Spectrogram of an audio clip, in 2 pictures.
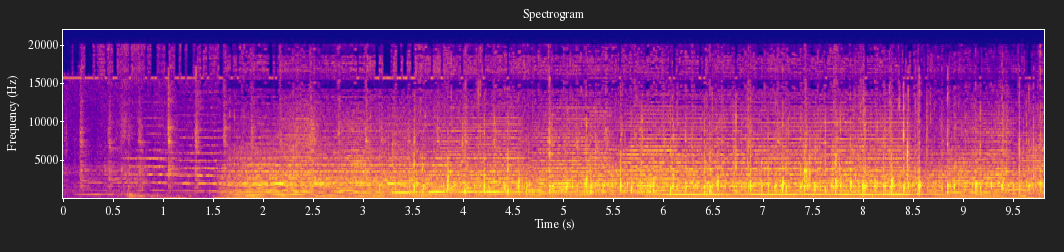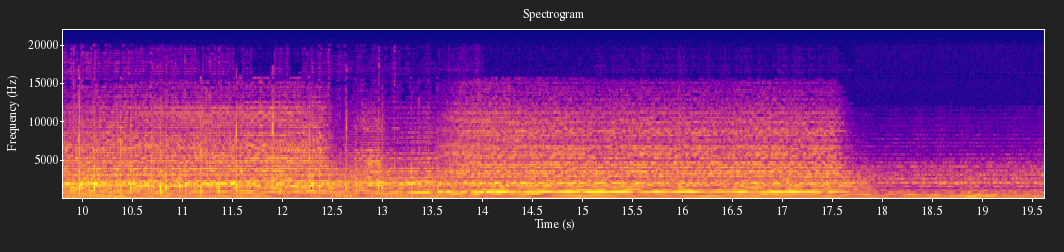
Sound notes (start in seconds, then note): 3.0 emotional music; 6.3 audience applauding; 6.3 emotional music; 16.6 emotional music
